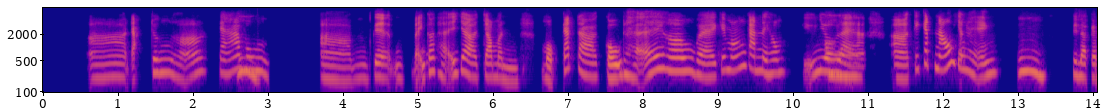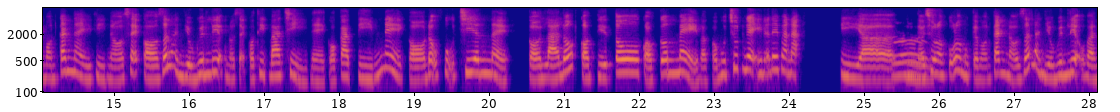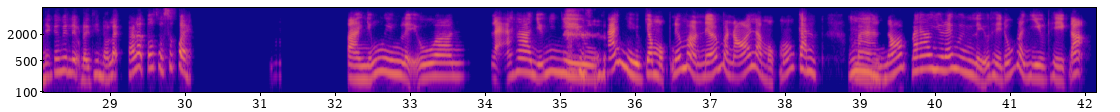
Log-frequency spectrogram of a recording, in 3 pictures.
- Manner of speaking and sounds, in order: tapping; other background noise; "Kiểu" said as "Nhiểu"; laugh
- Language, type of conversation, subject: Vietnamese, podcast, Món ăn giúp bạn giữ kết nối với người thân ở xa như thế nào?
